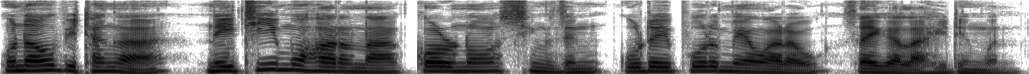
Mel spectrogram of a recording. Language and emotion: Bodo, neutral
